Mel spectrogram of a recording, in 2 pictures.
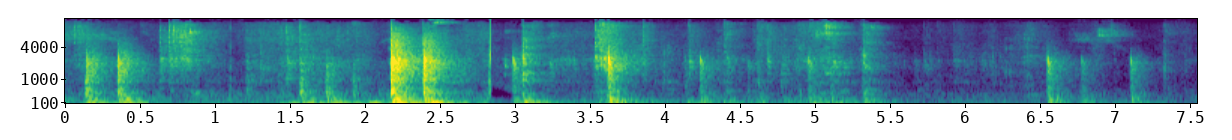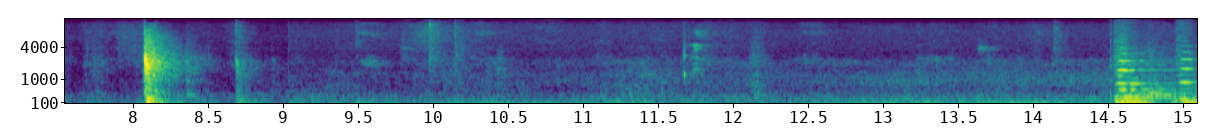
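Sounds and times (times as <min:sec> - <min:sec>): wardrobe door knocking and rattling: 0:01.4 - 0:05.0.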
